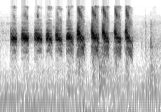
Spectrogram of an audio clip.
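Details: Rapid rhythmic chatter of about eleven harsh buzzy notes from a young wild common iora kept as a lure bird.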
